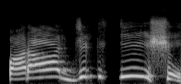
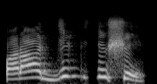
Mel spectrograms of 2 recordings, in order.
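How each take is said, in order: First: पराजिग ईशे said slowly with a separate ईशे; slow careful demo. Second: पराजिग ईशे drawn out, ending on a long ईशे; slow careful demo. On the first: Teacher showing students how to say पराजिग ईशे, slow and careful. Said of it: "इसका उच्चारण कैसे करेंगे". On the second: Teacher repeating पराजिग ईशे for the class, slow and clear. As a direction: say पराजिग ईशे slowly, holding the ईशे. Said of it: "ऐसा". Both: Shown as a demonstration.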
